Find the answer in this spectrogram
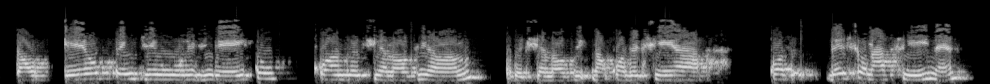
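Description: At a fairly slow pace, a woman with fairly high pitch speaks in a plain, everyday voice, with ordinary pitch variation and very even loudness. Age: 30s. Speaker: small business owner with low vision. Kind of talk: interview.

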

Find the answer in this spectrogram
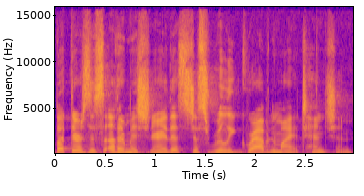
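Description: A woman with a medium-pitched voice talks very fast. Her intonation is lively. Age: 60s. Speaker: missionary. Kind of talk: testimony. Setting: church.

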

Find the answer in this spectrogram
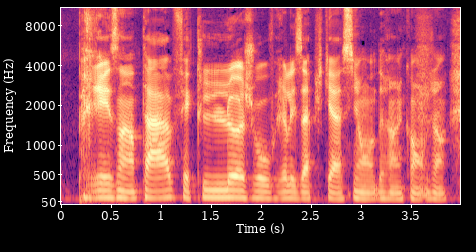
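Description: The delivery moves at a moderate pace with a monotone, flat intonation. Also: man. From Quebec, Gaspésie. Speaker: comedian. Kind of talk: casual chat.

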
